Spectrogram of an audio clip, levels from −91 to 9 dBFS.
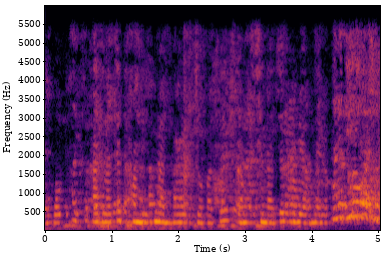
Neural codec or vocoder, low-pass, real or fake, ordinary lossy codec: vocoder, 24 kHz, 100 mel bands, Vocos; 5.4 kHz; fake; Opus, 64 kbps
